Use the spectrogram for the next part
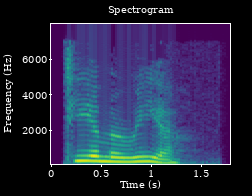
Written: tia maria

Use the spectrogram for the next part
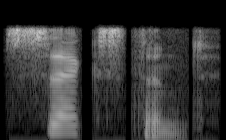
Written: sextant

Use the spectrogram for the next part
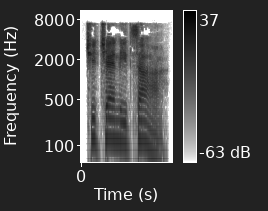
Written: chichen itza

